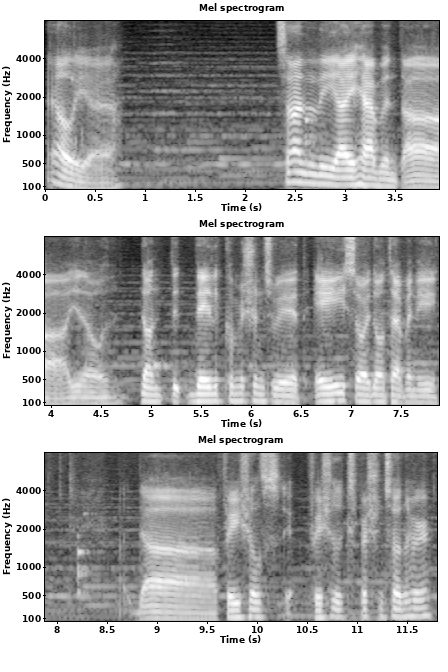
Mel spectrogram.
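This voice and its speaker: A man's voice: mid-range voice, measured pace, a bit bright. A young man giving casual, slangy gameplay commentary as the host of a playthrough. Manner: slangy, offhand. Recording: game music behind.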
